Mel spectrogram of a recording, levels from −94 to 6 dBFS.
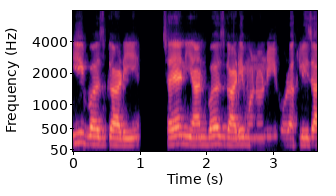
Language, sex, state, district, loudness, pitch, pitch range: Marathi, male, Maharashtra, Pune, -23 LUFS, 155 Hz, 150-165 Hz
